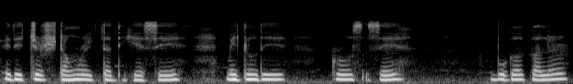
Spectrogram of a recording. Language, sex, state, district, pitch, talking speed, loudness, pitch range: Nagamese, female, Nagaland, Dimapur, 225 Hz, 135 wpm, -15 LUFS, 215-230 Hz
